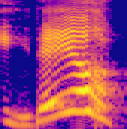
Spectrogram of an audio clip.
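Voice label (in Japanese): "ideyo", Japanese girl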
